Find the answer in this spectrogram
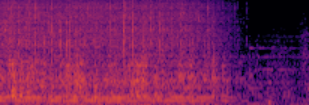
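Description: Onion, peas and tomatoes sizzling gently in a frying pan on a gas hob turned low, with small spitting crackles. The sizzle fades away about three seconds in.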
